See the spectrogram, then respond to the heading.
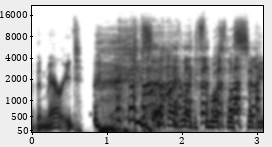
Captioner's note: all laughing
